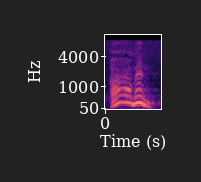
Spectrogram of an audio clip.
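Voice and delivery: very loud, high yelled amen; old brother yelling amen again; shouted amen. Retold or imitated. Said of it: "ruft der Bruder wieder".

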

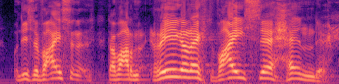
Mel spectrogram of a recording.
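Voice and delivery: loud, high, slow story climax; gripping revival storytelling; dramatic loud preaching. Acted. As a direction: tell the miracle with force.

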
